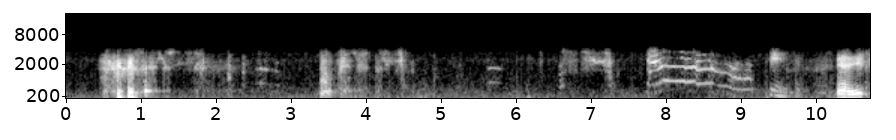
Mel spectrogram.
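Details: Indoor male pet cat producing odd sounds: brief scratchy bursts, then a long undulating, trilling cry that slides downward in pitch, followed by a loud burst of noise near the end.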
